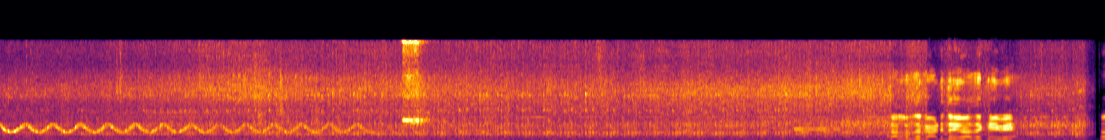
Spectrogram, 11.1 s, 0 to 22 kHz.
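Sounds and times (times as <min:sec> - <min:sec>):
vehicle alarm siren warbling: 0:00.0 - 0:04.8, 0:07.8 - 0:10.9.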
